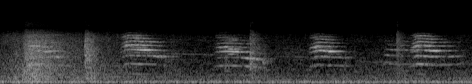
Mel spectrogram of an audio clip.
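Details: Sick, weak stray cat, apparently dying, being force-fed during a rescue; it gives four short, thin, tonal mews, one about every second, with rustling handling noise at the start and a low background hum.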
